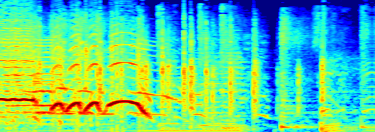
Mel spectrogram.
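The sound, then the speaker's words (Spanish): The team of the UMH university radio morning programme shouts together in a loud, rising and falling cry, followed by scattered cheering and excited chatter that fades out over a few seconds. “Este programa no podía ser posible sin todo el equipazo que ha pegado este grito.”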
